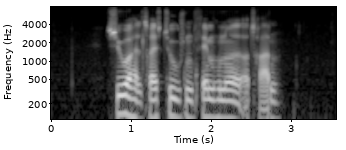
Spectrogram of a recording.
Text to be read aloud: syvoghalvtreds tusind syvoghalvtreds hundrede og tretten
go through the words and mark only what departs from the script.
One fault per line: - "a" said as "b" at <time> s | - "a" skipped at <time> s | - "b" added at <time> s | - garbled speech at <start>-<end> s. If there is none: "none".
- "syvoghalvtreds" said as "fem" at 1.8 s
